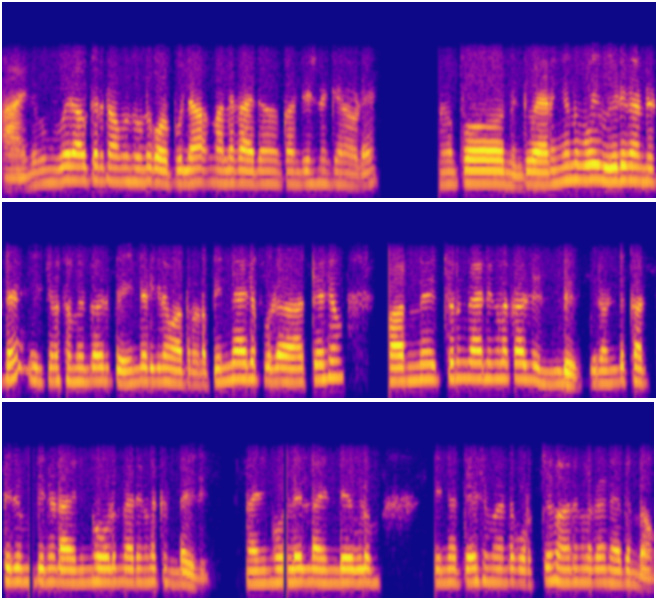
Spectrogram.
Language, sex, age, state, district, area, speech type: Malayalam, male, 60+, Kerala, Palakkad, rural, conversation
